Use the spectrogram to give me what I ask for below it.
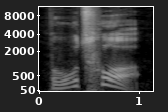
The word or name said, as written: bu2cuo4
